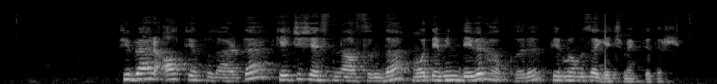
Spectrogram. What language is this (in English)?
Turkish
